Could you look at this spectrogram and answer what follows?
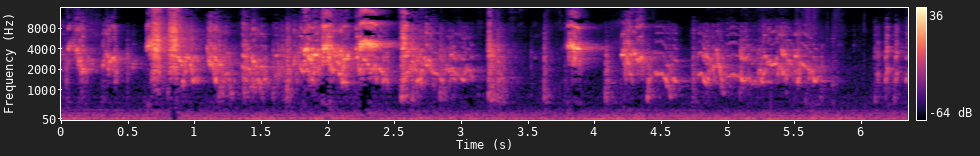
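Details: Budgies chattering continuously in busy, high scratchy warbles mixed with sharp squawky notes and quick tweets, several overlapping phrases with only short breaks.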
